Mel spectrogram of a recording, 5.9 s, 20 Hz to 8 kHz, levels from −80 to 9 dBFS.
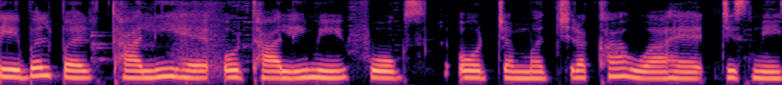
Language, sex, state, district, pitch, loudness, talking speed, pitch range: Hindi, female, Uttar Pradesh, Jyotiba Phule Nagar, 200 Hz, -14 LUFS, 155 wpm, 190-210 Hz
